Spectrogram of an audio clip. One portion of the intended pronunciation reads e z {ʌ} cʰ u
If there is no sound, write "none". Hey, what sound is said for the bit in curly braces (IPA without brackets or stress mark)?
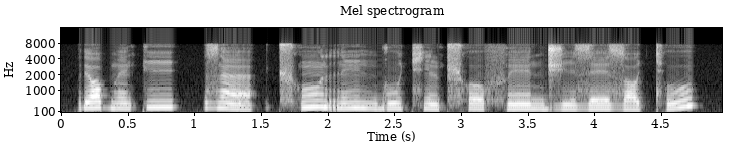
ɒ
